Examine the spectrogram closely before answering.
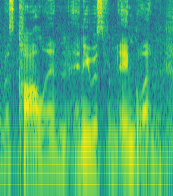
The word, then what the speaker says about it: Colin: so then he spells Colin you know and I said said oh that's the problem see we would pronounce that colon you know and so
